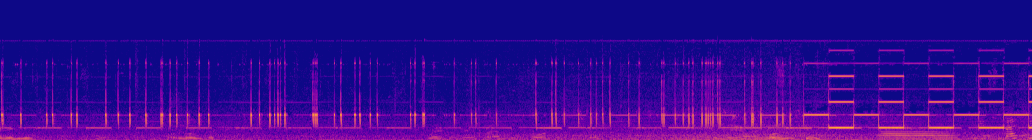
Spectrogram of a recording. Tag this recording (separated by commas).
outside, urban or man-made, Alarm, Speech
